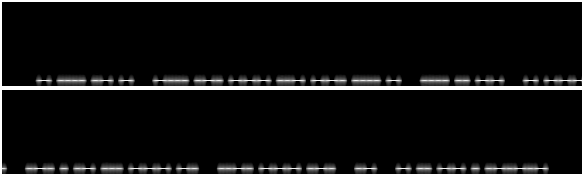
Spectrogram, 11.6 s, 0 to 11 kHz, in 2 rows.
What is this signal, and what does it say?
Morse code, heard as a keyed tone, about 34 wpm, 700 Hz. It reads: THAT BROUGHT HIM TO REASON FOR A TIME.
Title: Sentences from Top 700 Words 35wpm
